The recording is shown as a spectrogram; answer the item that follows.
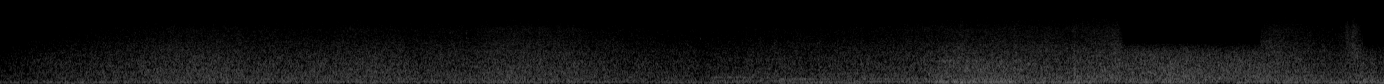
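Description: Steady, broad roaring rush of a waterfall in the space exploration game Outer Wilds, loud and unbroken, with no talk.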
